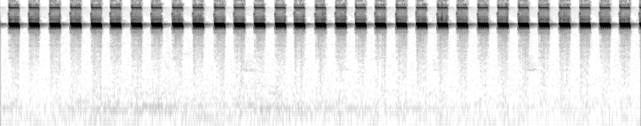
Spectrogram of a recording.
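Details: A male cricket calls through a summer evening with an unbroken run of roughly thirty high, trilling chirps, metronome-like at close to four per second, the background otherwise silent.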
